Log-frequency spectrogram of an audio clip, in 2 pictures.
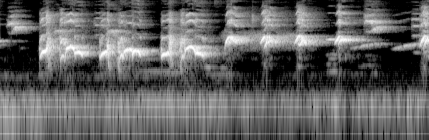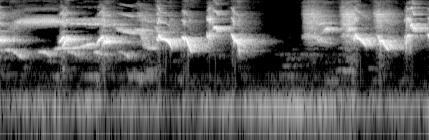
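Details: Oriental magpie-robin in full song: rich, continuous whistled phrases with rapid trills and slurred notes, pulsing in quick bursts above a faint low hum.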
